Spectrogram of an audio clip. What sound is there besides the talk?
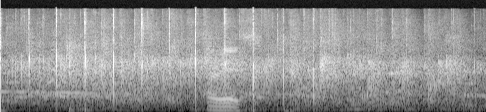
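round of applause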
